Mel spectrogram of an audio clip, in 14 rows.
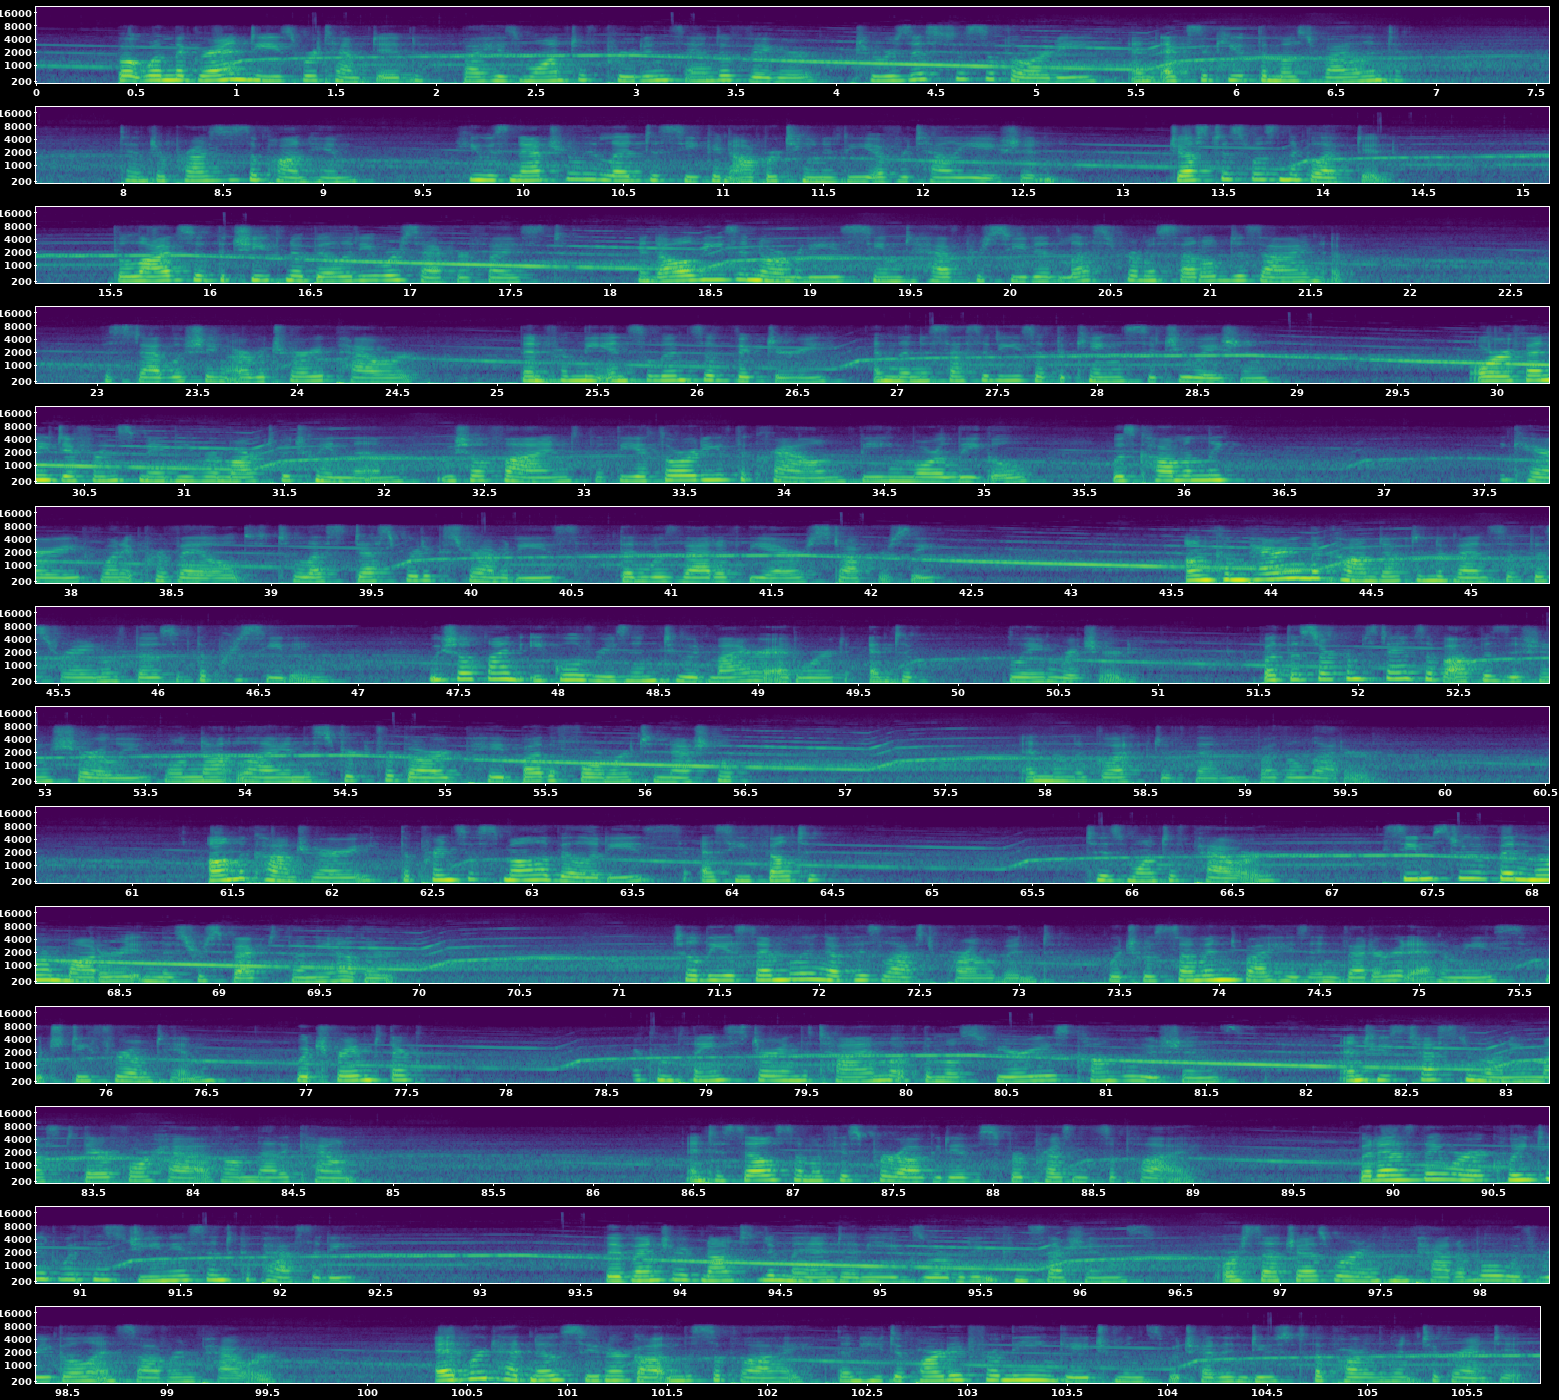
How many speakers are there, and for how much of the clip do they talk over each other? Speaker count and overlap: one, no overlap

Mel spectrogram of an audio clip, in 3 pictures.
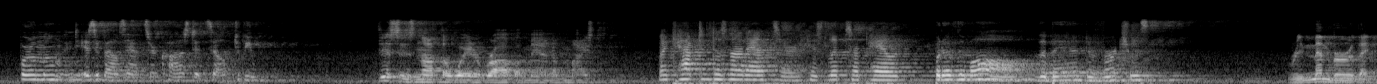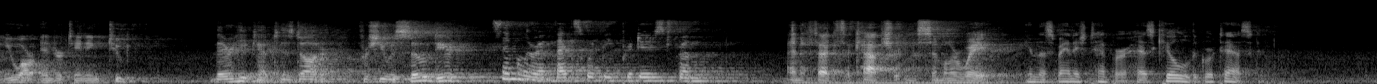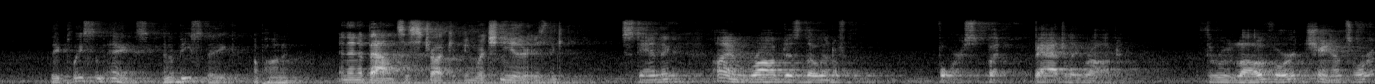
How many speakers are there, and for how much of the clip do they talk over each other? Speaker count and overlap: ten, no overlap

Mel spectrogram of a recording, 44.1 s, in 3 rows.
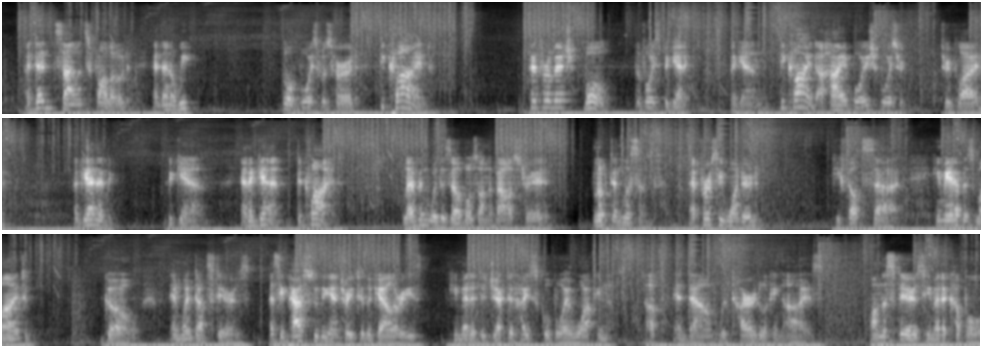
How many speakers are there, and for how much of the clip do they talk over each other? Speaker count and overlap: one, no overlap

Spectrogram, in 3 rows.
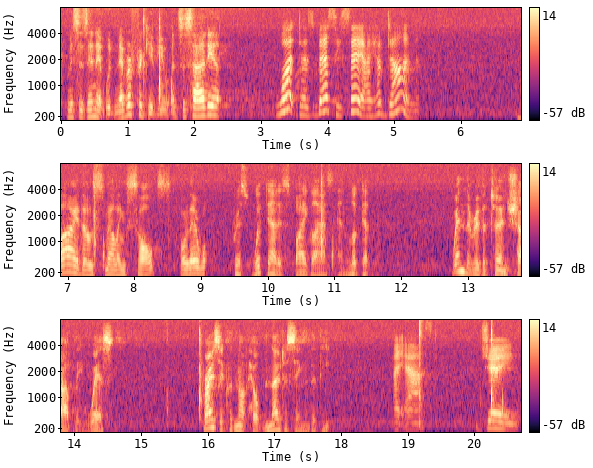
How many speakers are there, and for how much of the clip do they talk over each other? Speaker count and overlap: five, no overlap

